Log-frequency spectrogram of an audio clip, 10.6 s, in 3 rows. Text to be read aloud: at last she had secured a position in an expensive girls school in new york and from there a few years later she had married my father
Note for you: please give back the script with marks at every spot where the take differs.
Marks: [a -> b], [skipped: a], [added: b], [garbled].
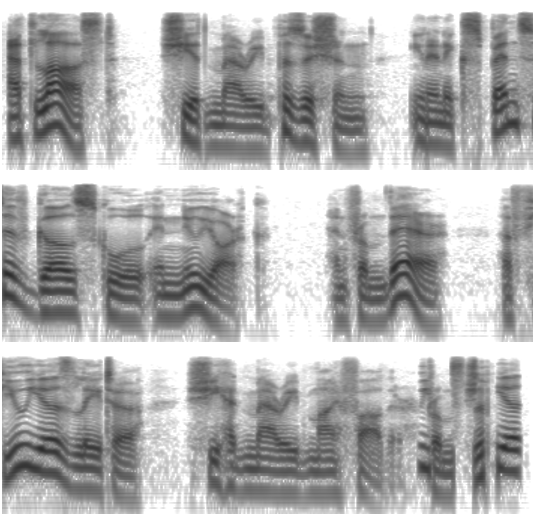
at last she had [secured -> married] a position in an expensive girls school in new york and from there a few years later she had married my father [garbled]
